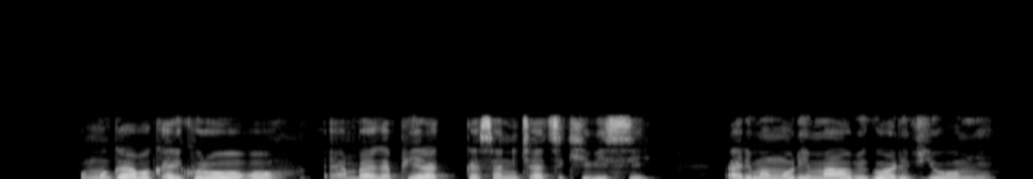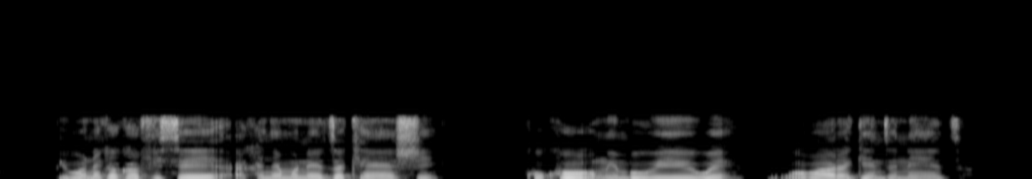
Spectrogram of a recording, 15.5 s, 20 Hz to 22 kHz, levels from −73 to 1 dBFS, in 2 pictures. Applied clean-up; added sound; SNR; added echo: none; none; none; none.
